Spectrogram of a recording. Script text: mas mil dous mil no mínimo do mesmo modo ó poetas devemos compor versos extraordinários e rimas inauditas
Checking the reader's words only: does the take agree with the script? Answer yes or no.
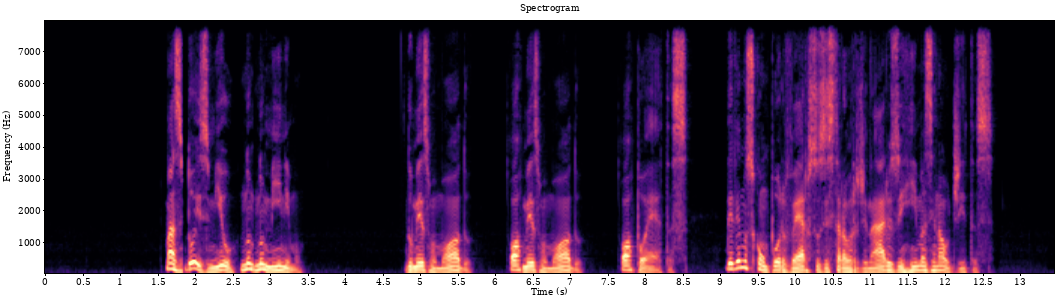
no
